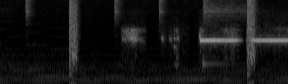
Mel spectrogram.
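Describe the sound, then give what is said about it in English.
Electronic beeping: a couple of short high-pitched beeps, then a long steady shrill tone, broken by sharp clicks over a low hum, with no one talking. “You can't do that beeping, sir.”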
